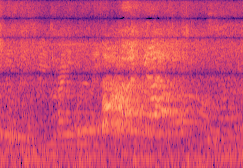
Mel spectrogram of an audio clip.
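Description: Young children's voices and chatter echoing in an indoor pool hall, with one sudden louder burst about a second in, a shriek or a splash as the child enters the water.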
